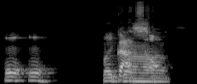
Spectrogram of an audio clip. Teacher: Garçon. But notice here I don't pronounce the N. Okay, Garçon. it's a nasal. It's like on. I pronounce through my nose.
